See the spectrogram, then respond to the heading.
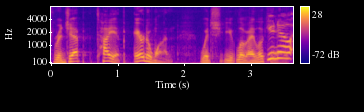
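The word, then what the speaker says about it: Recep Tayyip Erdoğan: Recep Tayyip Erdogan. Close on the last one, Kinda Erdogan. close. So it's Recep. Let's see if I can even get it. It's Recep Tayyip Erdogan, which you look.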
